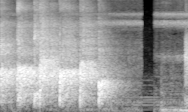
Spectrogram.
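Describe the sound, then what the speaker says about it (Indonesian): Children in a small church group clap in a handful of distinct rhythmic beats, close and moderately loud, that trail off before a brief gap and some low rumbling noise. "Tepuk tangan untuk anak"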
